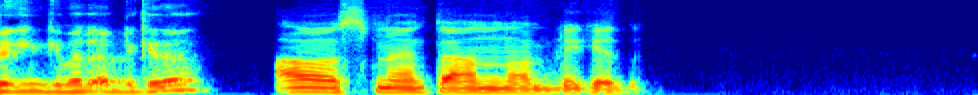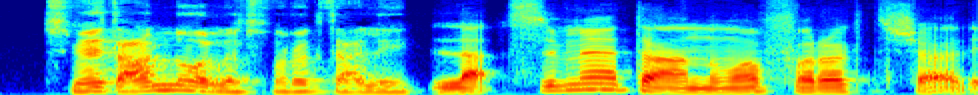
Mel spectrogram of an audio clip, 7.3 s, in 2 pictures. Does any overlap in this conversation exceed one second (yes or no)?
no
